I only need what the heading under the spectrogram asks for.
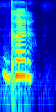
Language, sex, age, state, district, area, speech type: Hindi, male, 60+, Rajasthan, Jaipur, urban, read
